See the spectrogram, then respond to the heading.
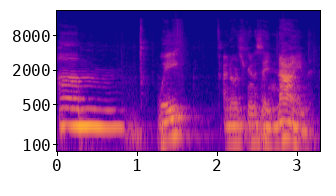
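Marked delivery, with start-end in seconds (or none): none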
